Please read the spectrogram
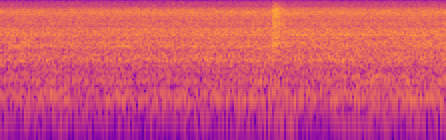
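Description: Steady rushing noise like air moving through a running household machine, unchanging in level, with one short click about three seconds in.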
